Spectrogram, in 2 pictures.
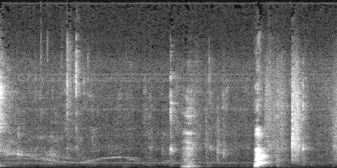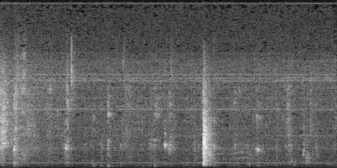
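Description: Eating sounds: a fork clinking against a ceramic bowl and mouth noises while chewing, a handful of short sounds in a quiet room.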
